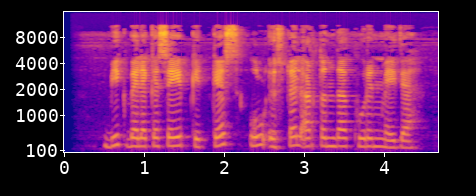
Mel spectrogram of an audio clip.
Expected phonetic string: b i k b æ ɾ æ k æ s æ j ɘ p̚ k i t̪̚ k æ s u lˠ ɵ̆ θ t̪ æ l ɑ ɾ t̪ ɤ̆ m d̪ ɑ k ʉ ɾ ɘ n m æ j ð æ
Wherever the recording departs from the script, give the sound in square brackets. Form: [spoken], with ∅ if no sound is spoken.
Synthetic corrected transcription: b i k b æ [l] æ k æ s æ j ɘ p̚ k i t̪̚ k æ s u lˠ ɵ̆ θ t̪ æ l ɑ ɾ t̪ ɤ̆ [n] d̪ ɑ k ʉ ɾ ɘ n m æ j ð æ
